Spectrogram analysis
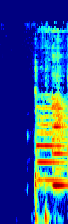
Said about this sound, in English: The answer, then the bell. Yes, the Titanic.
